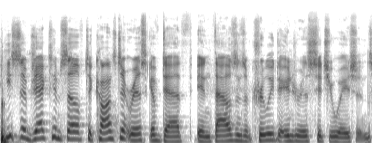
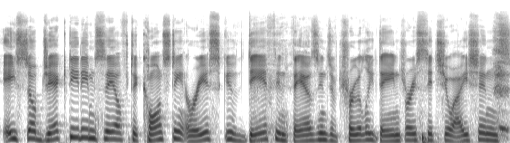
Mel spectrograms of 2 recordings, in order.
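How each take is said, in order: First: It is said in his normal speaking voice. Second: It is said in an old mine worker voice.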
